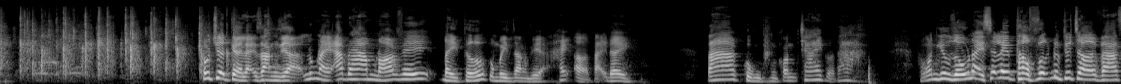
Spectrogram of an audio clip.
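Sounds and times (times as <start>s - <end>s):
audience clapping: 0.0s - 3.0s
speech: 2.0s - 6.4s, 7.1s - 11.2s.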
